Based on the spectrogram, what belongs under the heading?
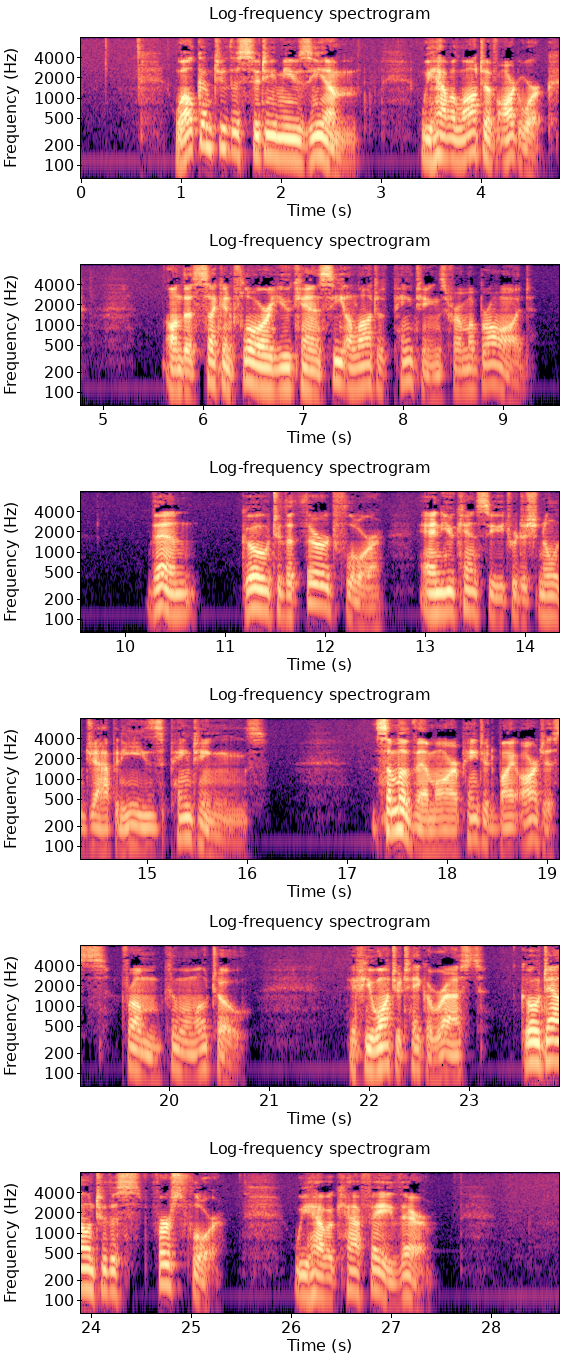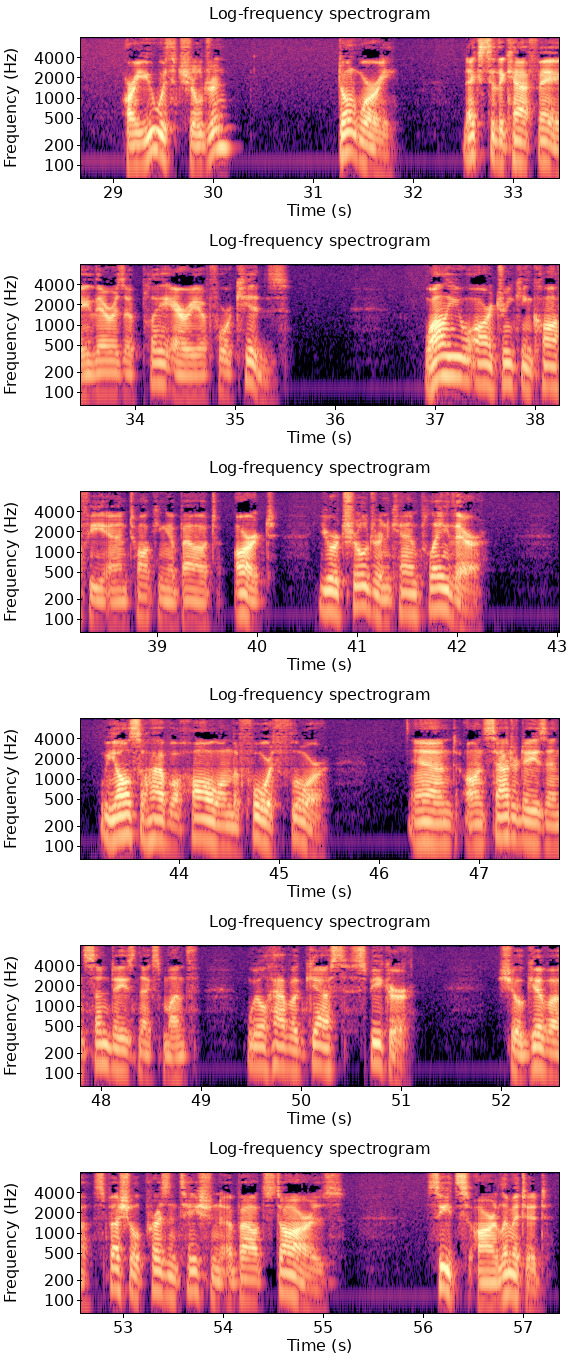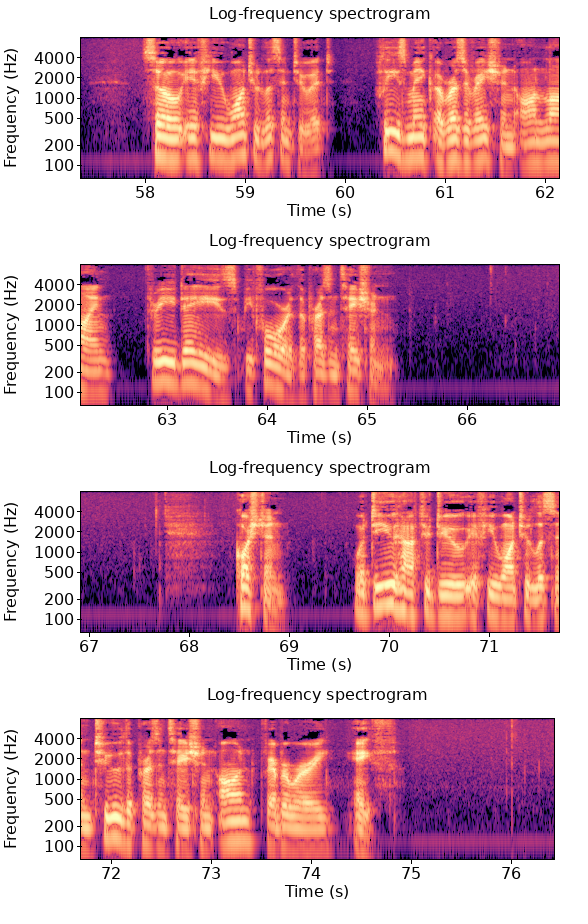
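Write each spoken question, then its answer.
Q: what do you have to do if you want to listen to the presentation on February 8th?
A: Make a reservation online 3 days before (by February 5th)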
